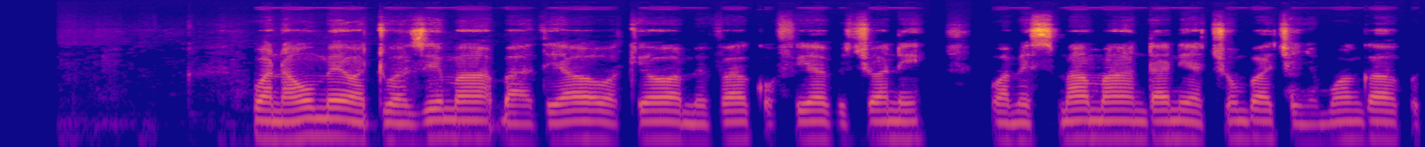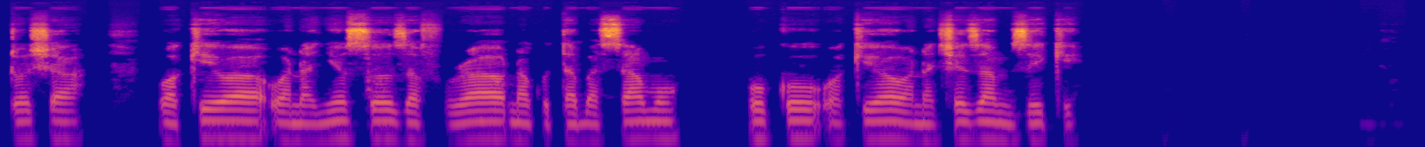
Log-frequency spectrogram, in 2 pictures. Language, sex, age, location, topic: Swahili, male, 25-35, Dar es Salaam, education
